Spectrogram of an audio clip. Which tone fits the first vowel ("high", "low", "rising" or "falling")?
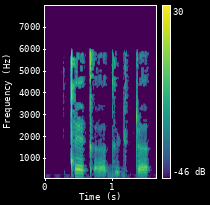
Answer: high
